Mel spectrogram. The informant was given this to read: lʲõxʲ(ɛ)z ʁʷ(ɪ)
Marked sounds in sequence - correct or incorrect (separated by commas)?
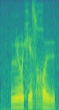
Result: correct, incorrect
